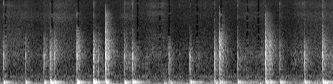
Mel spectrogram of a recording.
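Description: Fingernails tap rapidly across a flat brown cardboard strip. The quick, dull taps have a low, hollow body with a brief bright click on each strike, and each one dies away almost at once.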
